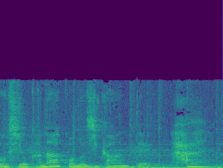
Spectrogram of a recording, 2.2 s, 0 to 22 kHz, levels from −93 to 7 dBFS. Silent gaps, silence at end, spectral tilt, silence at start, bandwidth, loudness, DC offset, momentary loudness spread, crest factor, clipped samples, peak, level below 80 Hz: none; 0 s; -5 dB/octave; 0 s; 12 kHz; -20 LUFS; under 0.1%; 4 LU; 12 dB; under 0.1%; -8 dBFS; -32 dBFS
